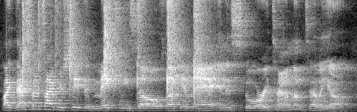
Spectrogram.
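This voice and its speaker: A man's voice: medium pitch, moderate pace, heavy background noise. A man telling a personal story to an audience in a casual, blunt, emphatic rant full of swearing. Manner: emphatic, blunt, profanity-laden, addresses listeners directly. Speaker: storytime host addressing an audience. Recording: very echoey room.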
